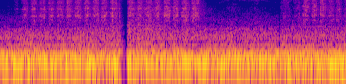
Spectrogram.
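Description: Hand nail file rasping across the edge of a natural fingernail in quick back-and-forth strokes, with a short pause just past the halfway point, over a steady low hum.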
